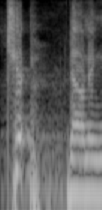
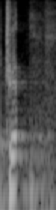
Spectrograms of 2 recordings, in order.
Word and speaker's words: Trip Downing: Or in other words, Chip Downing if you're Greg Elsing. We got him to finally say it correctly, Trip.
